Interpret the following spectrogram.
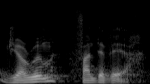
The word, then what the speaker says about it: Jeroen van der Veer: So I did ask him how his name would be pronounced. I'll give it a go. Jeroen van der Veer.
